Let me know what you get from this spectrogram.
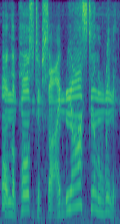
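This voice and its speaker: A man playing a dutiful alien second-in-command in a sci-fi audio drama, calm and formal as he reports. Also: fairly high pitch, normal speed, crowd noise.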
